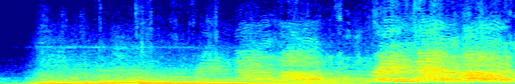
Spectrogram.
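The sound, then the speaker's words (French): A crowd chants in unison at a rally against antisemitism in London, voices rising and falling in a steady rhythm, with a low sustained hum beneath for the first few seconds before the chanting grows louder and fuller. “Son père, lui, s'est exprimé hier soir lors d'un rassemblement contre l'antisémitisme depuis la capitale britannique”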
